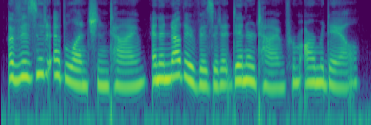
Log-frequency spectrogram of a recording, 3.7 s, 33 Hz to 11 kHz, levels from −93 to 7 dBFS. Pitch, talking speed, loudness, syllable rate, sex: 240 Hz, 210 wpm, -17 LUFS, 6.5 syllables/s, female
